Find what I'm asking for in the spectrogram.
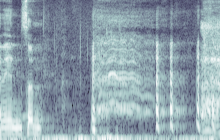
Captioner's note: unimpressed laughter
